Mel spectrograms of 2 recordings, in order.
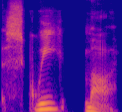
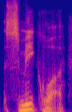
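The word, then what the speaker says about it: SMEQA: word for that and the word is squeak Ma and what that stands for I'm Excuse excuse me smiqua I said it wrong it's smiqua that stands for subject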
